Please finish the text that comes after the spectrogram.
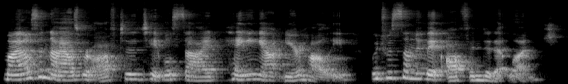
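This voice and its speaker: A woman reading a children's storybook aloud with expressive, deliberate delivery in a roomy space. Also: mid-range voice, distant mic. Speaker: read-aloud reader. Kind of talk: scripted storybook narration. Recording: roomy, echoing room.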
